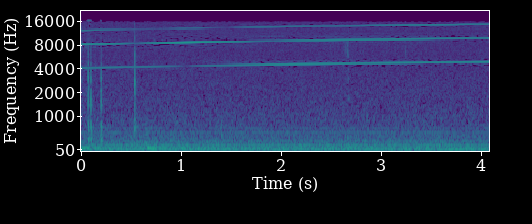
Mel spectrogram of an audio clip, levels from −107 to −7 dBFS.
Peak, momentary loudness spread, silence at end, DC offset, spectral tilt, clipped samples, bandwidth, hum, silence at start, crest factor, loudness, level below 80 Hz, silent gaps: -32 dBFS; 5 LU; 0 s; under 0.1%; -2.5 dB/octave; under 0.1%; 16 kHz; none; 0 s; 22 dB; -53 LUFS; -64 dBFS; none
